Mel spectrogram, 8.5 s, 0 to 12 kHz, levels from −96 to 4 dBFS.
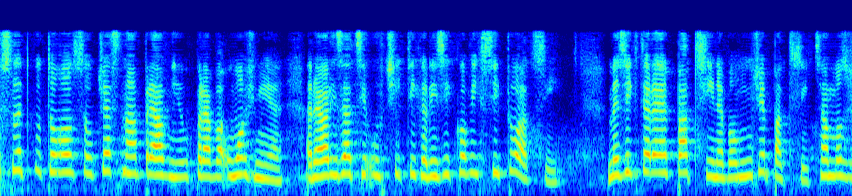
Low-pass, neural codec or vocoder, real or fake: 7.2 kHz; codec, 16 kHz, 1.1 kbps, Voila-Tokenizer; fake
